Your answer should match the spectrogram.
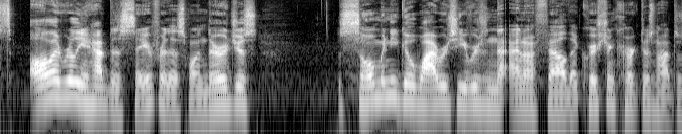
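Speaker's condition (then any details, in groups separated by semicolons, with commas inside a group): No condition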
